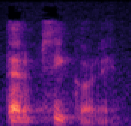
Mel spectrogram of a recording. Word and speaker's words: Terpsícore: Dije, es... Terpsícore. – Claro. Es terpíscore. Es terpíscore. Esa es la pronunciación griega, claro.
